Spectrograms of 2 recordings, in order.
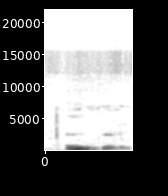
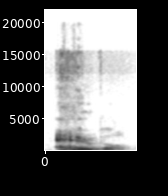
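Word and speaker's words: Opel: Americans say opal, but it's really opal as in all boogers drive opal.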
